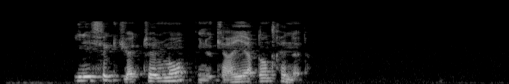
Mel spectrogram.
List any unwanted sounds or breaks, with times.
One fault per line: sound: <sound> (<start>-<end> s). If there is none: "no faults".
no faults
